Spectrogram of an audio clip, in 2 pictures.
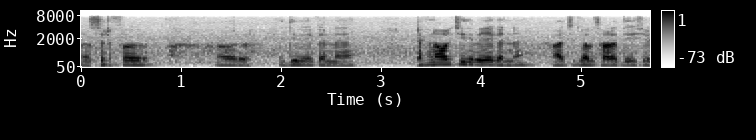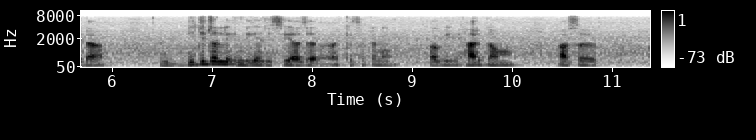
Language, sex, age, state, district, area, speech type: Dogri, male, 30-45, Jammu and Kashmir, Udhampur, rural, spontaneous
